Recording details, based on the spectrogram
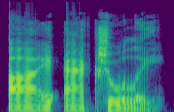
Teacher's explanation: So, when you've got I actually, how are we going to link that? What we're going to put in the middle is we're going to put a Y sound. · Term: vowel-to-vowel link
